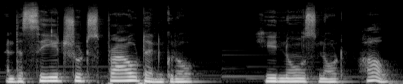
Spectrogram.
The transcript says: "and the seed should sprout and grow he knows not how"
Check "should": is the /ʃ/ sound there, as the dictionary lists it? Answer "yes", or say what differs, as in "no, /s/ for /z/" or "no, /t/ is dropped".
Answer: yes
